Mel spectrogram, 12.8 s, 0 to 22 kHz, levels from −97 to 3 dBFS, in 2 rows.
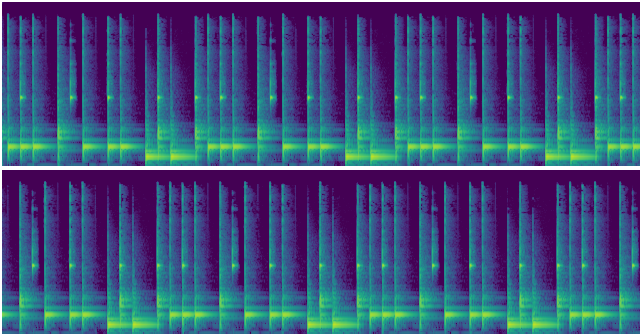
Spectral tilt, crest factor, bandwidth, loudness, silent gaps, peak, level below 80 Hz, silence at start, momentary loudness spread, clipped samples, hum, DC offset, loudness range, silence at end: -6 dB/octave; 18 dB; 17 kHz; -19 LUFS; none; 0 dBFS; -52 dBFS; 0 s; 3 LU; under 0.1%; none; under 0.1%; 1 LU; 0.05 s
